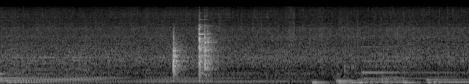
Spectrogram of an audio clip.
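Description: Minced beef sizzling in a frying pan as it is stirred, with two sharp knocks about two seconds in. Soft background music plays underneath.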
